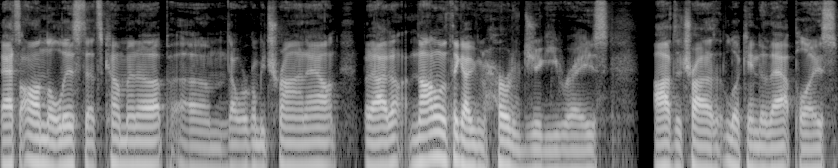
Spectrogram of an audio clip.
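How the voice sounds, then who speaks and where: A man's medium-pitched voice with fairly even intonation at a fairly quick pace, on a very clean recording with a silent background. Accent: Southern US. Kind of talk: casual live-stream chat answering viewer questions.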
